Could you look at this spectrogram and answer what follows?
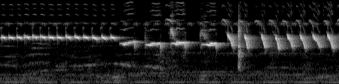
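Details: Agitated white-rumped shama, used as a lure so other shamas begin singing: a high, rapid trill that steps down in pitch, then louder, coarser pulsed notes repeated about six times a second.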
